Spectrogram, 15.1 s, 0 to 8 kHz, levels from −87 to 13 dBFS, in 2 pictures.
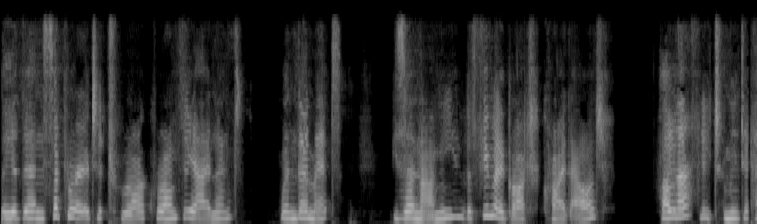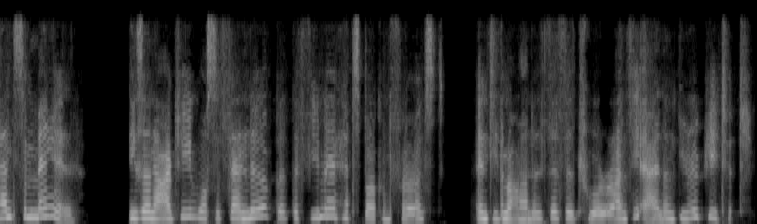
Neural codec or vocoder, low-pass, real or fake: codec, 16 kHz in and 24 kHz out, 0.6 kbps, FireRedTTS-2 codec; 7.2 kHz; fake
